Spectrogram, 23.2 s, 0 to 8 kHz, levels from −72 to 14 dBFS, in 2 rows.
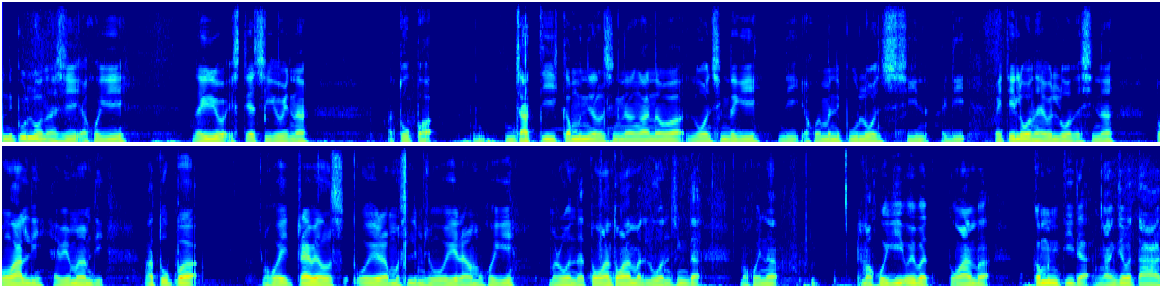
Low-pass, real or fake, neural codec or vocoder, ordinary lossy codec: none; real; none; none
